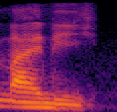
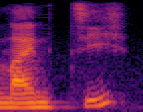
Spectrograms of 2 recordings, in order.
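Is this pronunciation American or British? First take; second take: American; British. First: It is said in an American-style accent. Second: It is said in a British-style accent. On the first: "no americano seria mais ninety" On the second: "seria uma pronúncia um pouco mais britânica"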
